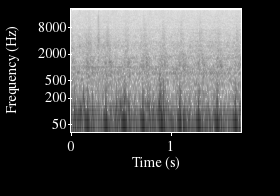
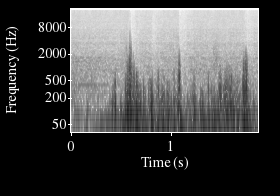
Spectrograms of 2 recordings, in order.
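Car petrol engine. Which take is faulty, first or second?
first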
